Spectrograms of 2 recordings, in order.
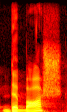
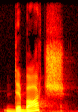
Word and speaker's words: debauch: The first form of debauch, I would want to say debauch with more of an SH, but the pronunciation guide is more of a CH. Debauch or debauch or debauch.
